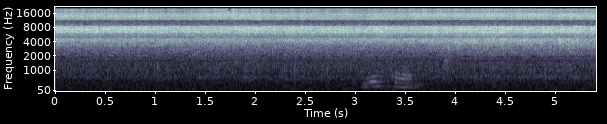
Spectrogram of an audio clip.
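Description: Potato frying in a pan with coriander and mint for an aloo kurma, a steady broadband sizzle-hiss that runs throughout, with a brief voice speaking over it midway.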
